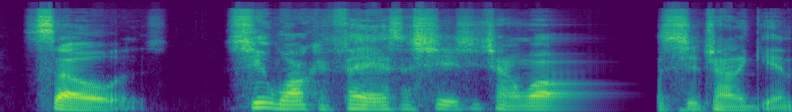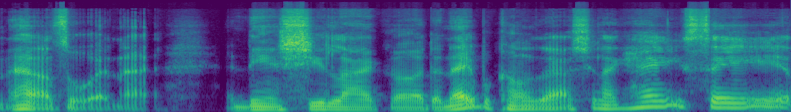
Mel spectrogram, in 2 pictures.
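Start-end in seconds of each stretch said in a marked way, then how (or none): 7.1-7.9 mock coy, flirtatious tone at very high pitch. Retelling how the neighbor greeted him: imitating a flirty greeting. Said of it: "like all flirty and shit".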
